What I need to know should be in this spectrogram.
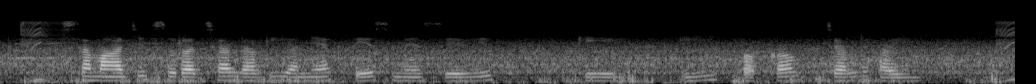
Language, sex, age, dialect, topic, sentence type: Magahi, female, 60-100, Central/Standard, banking, statement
